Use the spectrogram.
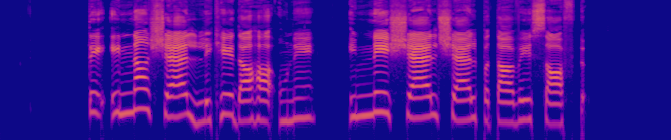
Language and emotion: Dogri, neutral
